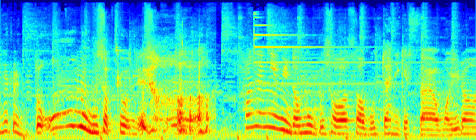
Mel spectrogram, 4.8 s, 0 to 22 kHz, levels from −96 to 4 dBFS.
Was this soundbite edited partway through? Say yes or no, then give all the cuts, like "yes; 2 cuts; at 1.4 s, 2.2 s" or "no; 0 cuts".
yes; 1 cut; at 2.3 s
